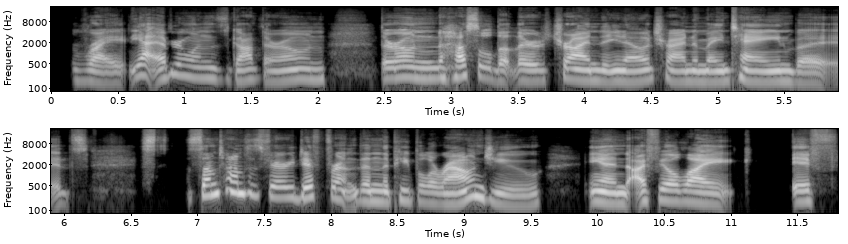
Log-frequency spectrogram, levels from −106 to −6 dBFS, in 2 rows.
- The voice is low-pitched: No, medium, 175 Hz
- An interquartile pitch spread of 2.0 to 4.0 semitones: No, average, 4.4 semitones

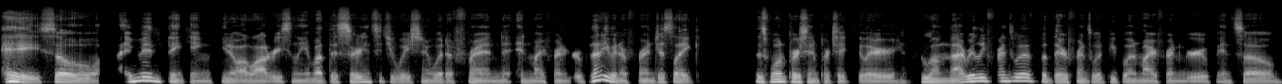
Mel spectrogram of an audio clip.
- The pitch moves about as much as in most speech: Yes, average, 4.1 semitones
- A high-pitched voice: No, very low, 90 Hz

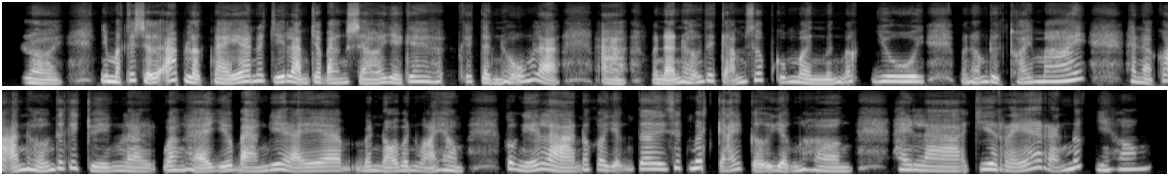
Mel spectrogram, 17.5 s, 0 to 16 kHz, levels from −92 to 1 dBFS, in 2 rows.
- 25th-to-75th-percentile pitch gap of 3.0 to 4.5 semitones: No, average, 5.0 semitones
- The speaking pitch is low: No, high, 200 Hz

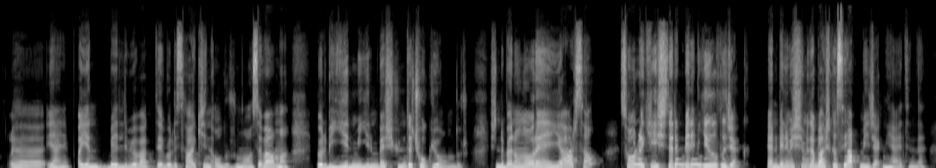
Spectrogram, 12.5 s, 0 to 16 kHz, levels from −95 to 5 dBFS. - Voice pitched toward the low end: No, high, 230 Hz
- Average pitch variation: No, wide, 6.1 semitones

